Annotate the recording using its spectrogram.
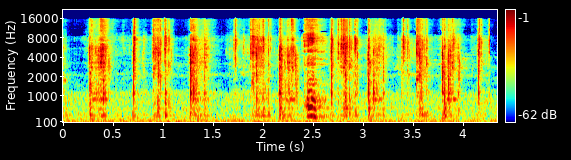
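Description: Hand fluid pump on a gear oil bottle being worked to fill a rear differential, giving a run of irregular clicks about two to three a second.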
